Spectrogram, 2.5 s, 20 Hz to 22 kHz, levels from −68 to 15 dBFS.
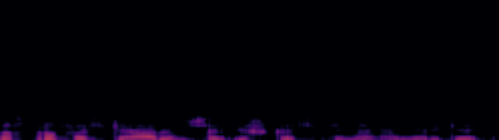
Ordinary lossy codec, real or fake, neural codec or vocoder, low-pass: Opus, 32 kbps; fake; codec, 16 kHz, 2 kbps, FunCodec, trained on LibriTTS, 25 frames a second; 7.2 kHz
